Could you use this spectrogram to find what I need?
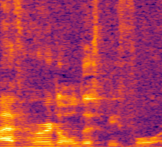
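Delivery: ordinary delivery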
